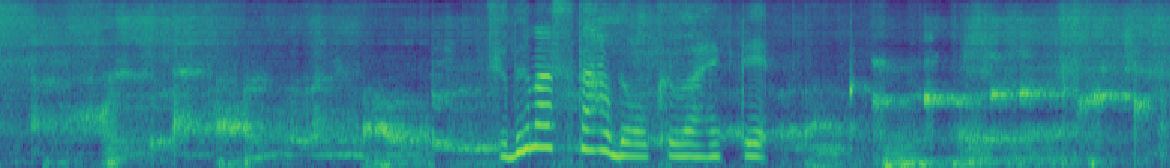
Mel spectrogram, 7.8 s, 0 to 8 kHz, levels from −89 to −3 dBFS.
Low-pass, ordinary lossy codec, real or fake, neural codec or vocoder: none; none; fake; codec, 16 kHz, 0.8 kbps, ZipCodec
